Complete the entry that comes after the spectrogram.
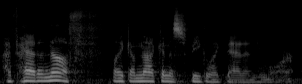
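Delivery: a hint of a weary Job; quiet resignation. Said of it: "I think what Job does here is he, he says".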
